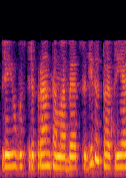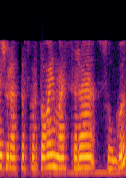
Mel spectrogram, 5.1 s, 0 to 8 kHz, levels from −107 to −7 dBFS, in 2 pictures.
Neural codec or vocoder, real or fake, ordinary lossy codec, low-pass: none; real; AAC, 16 kbps; 7.2 kHz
